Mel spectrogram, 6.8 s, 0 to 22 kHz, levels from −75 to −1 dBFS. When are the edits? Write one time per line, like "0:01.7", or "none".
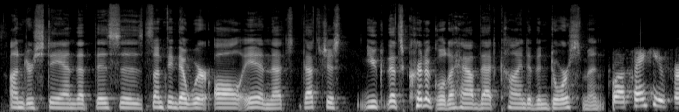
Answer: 0:01.4
0:03.5
0:05.9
